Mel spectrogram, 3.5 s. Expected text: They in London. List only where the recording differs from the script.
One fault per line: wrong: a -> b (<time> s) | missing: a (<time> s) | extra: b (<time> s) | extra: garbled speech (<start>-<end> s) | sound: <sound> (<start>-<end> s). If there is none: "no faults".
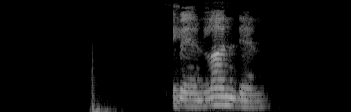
sound: thud (0.9-1.3 s)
